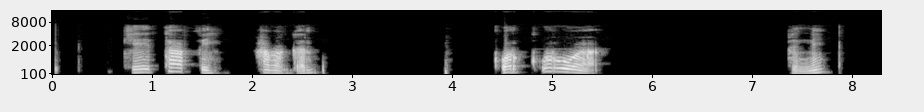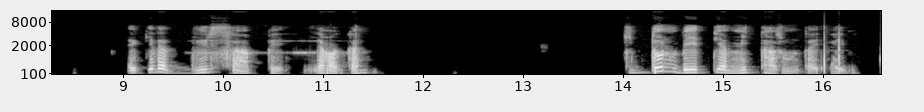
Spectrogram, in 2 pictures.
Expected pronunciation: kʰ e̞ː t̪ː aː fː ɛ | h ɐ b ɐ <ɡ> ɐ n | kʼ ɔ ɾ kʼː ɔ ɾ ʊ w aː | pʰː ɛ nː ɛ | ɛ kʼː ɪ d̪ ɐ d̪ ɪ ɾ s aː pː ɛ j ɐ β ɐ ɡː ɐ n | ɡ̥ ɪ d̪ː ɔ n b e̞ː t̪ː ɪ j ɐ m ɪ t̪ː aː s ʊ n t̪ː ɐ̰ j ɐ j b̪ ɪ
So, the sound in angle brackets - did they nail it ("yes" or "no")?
no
